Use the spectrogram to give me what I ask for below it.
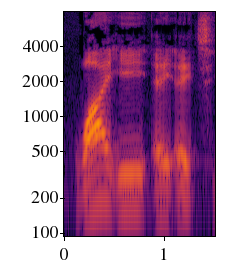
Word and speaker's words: Yeah: Y-E-A-H. Yeah. 안승환님, 이진우님, 맞습니다. 예압도 있고요. Yeah. 근데 영어 발음은 그냥 야가 아니고 약간 에아 발음이에요.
